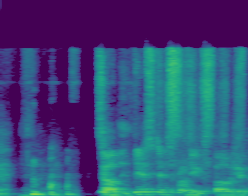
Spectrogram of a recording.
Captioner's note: students chuckle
